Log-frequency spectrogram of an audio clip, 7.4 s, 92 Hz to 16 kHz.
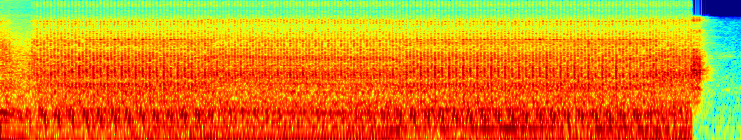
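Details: VW MK4 Golf Variant TDI diesel after replacing a bouncing belt tensioner, the belt, and worn/broken engine mounts: idles with its usual clattery, fairly even knock, no thumping or surges; steady and healthy, with cabin vibration much reduced.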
